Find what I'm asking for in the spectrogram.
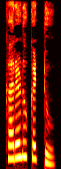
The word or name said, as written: ಗಾರುಡಗೊಡು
